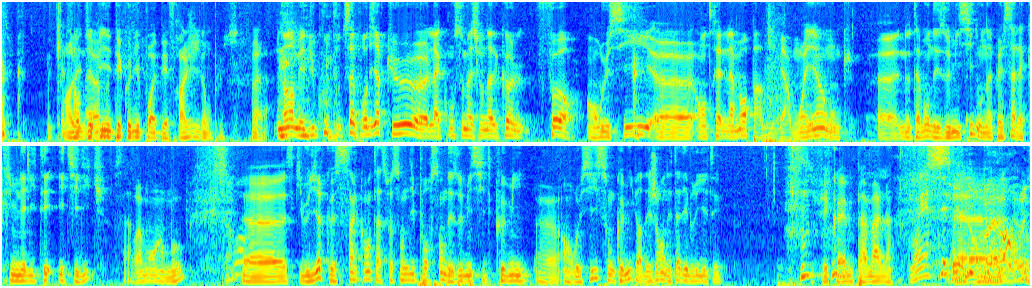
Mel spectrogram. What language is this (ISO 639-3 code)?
fra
